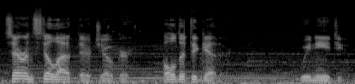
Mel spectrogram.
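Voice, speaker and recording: An actor playing a blunt, steady military commander in a video game, firm and clipped, with music behind him. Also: male voice, low-pitched, a little fast, lightly acted. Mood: firm, insistent.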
